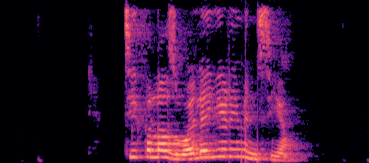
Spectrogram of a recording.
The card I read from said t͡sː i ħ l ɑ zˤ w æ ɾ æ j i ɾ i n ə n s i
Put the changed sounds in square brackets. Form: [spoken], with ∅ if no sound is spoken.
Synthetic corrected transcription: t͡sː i [f] l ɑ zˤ w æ [l] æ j i ɾ i [m] ə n s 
